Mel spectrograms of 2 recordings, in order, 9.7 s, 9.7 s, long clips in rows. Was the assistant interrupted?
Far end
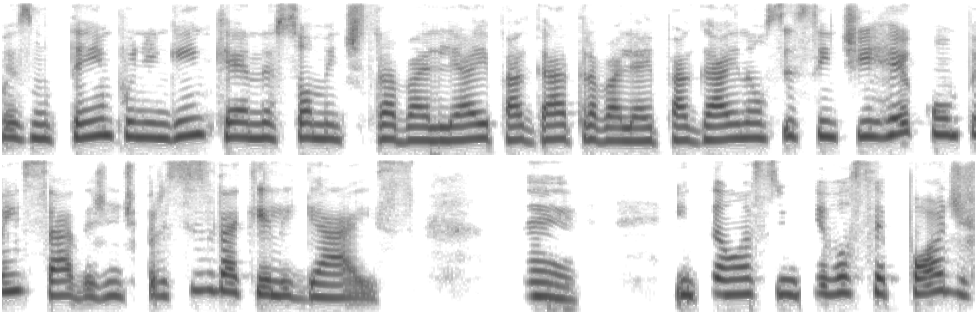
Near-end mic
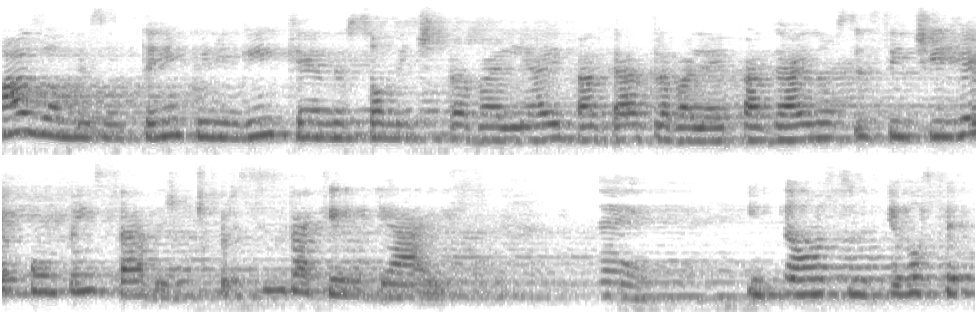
No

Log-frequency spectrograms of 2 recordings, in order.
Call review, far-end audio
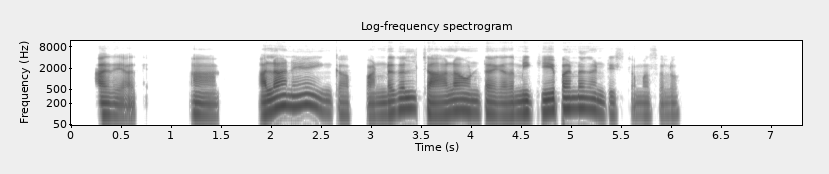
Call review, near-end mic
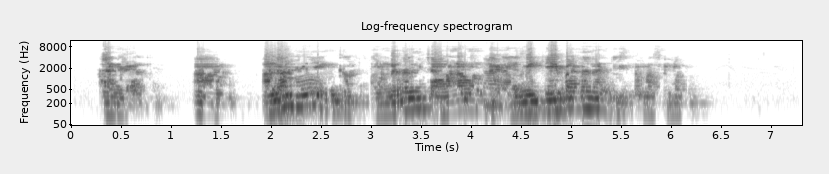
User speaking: Yes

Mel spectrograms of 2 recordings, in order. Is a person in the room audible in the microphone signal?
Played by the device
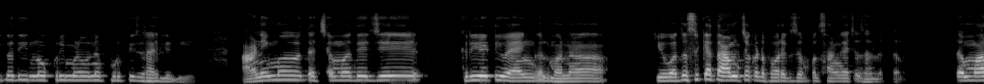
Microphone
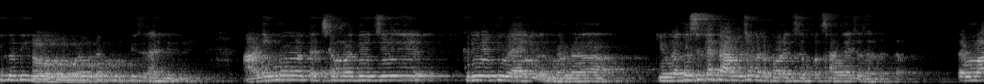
Yes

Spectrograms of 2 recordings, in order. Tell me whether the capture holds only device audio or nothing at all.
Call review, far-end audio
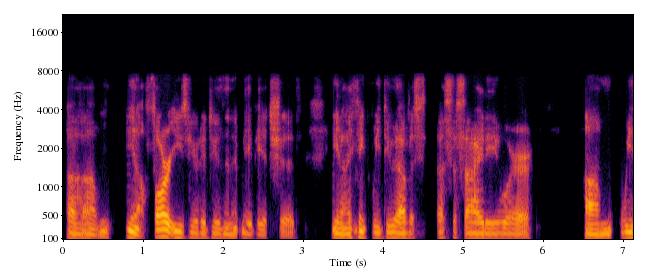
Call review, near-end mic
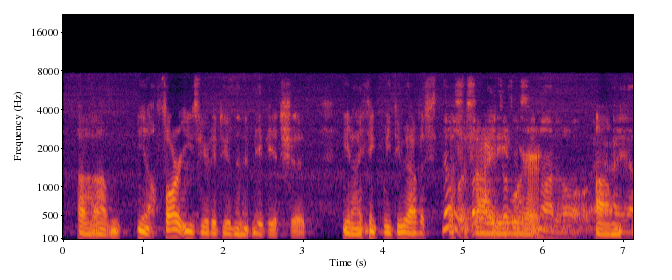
No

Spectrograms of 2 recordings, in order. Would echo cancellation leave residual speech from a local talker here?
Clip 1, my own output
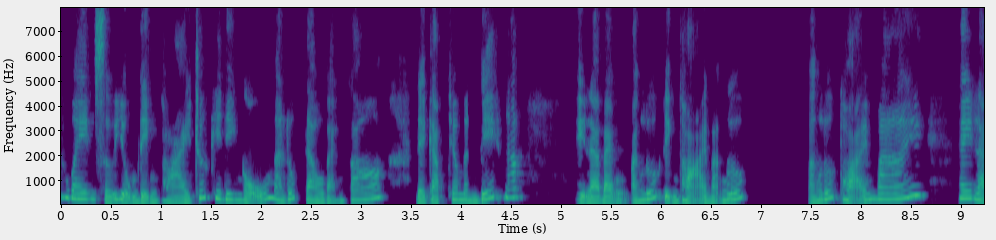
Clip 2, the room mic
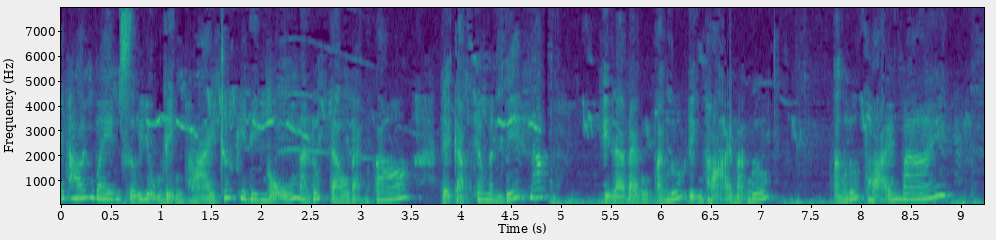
No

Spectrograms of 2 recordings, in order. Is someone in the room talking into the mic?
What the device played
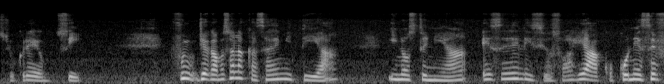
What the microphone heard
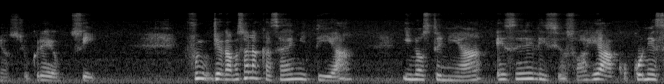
No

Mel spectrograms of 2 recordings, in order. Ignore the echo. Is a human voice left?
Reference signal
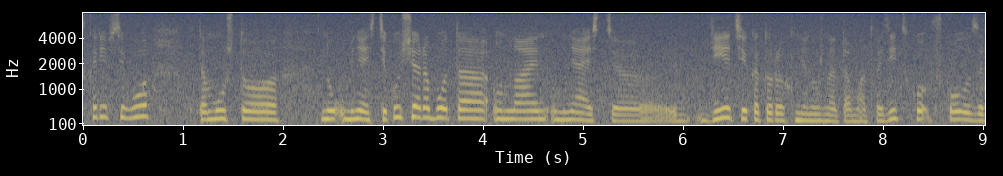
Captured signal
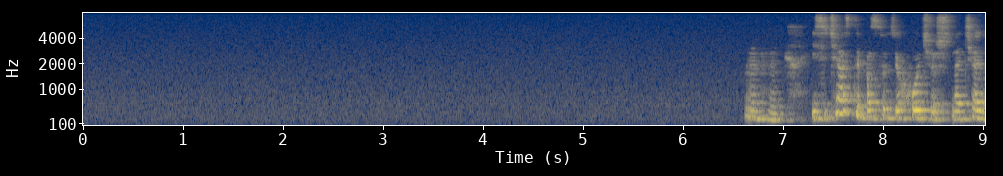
Yes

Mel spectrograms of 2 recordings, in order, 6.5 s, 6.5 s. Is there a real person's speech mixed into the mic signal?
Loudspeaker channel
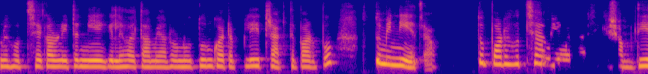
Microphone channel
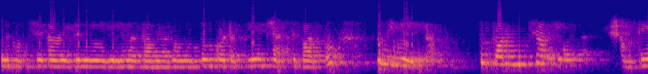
No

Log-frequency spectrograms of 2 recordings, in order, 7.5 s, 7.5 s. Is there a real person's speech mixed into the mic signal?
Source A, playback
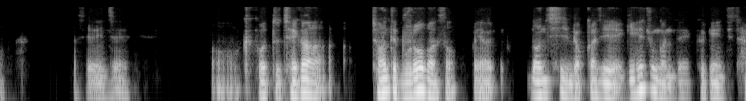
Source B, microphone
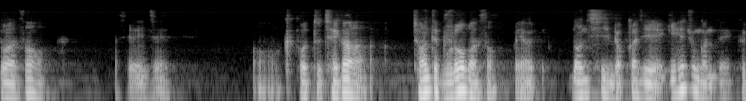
No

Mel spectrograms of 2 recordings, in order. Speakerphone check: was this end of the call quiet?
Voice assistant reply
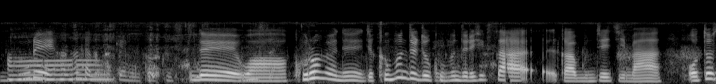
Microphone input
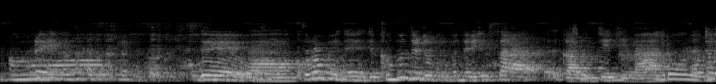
No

